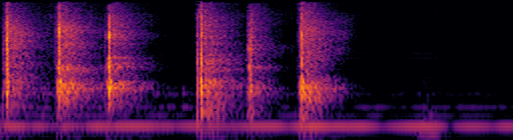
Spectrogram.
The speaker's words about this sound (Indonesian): terus gedor gedor buk buk buk buk buk buk bilik, bunyi bilik di gedor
